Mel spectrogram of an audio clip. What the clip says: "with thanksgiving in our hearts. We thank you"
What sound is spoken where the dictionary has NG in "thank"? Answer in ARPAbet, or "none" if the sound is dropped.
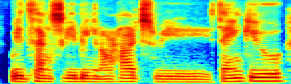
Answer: NG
